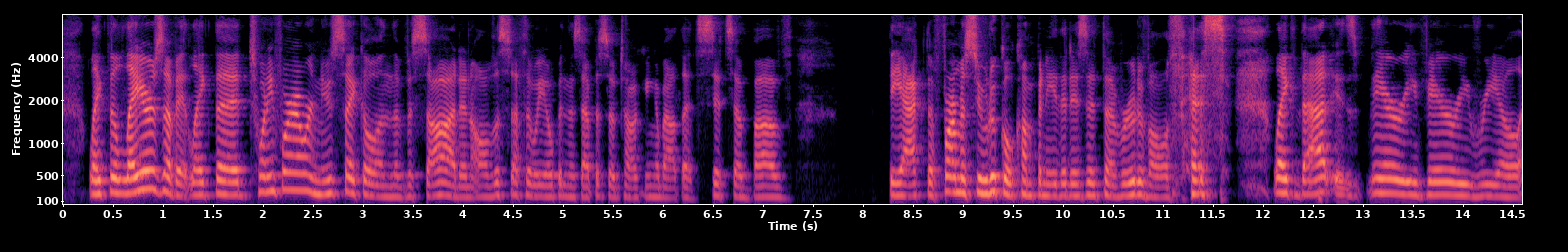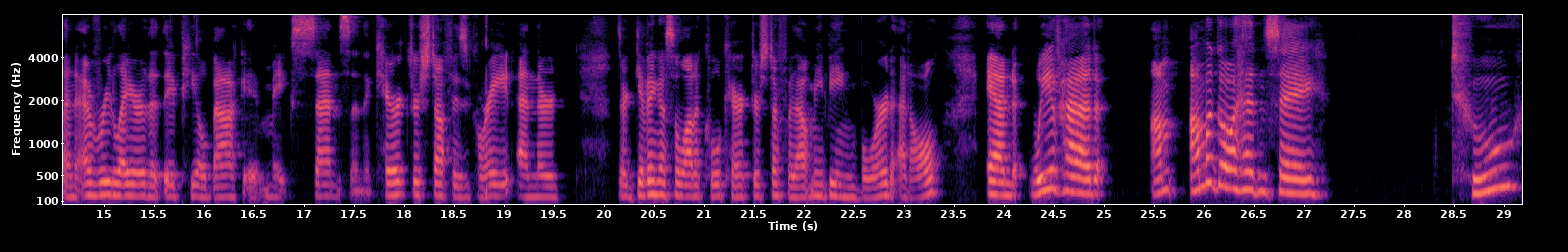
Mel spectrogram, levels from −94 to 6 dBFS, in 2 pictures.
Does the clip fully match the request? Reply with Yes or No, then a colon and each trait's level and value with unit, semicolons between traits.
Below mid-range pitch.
No: high, 195 Hz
